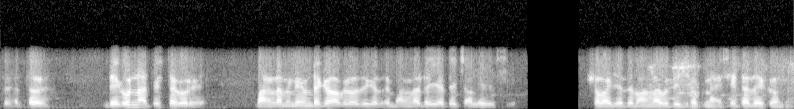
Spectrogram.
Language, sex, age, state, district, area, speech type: Bengali, male, 45-60, West Bengal, Alipurduar, rural, conversation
